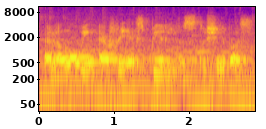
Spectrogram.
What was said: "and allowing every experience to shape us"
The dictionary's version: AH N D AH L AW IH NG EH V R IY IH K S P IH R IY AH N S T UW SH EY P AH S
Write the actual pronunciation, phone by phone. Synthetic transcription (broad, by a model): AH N AH L AW IH NG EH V R IY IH K S P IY R IY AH N S T UW SH EY P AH S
